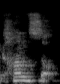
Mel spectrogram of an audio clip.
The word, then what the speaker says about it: consul: 这个后面是 consul, c u n 啊，consul.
